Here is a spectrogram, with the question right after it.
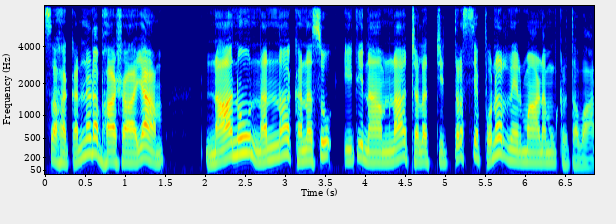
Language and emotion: Sanskrit, neutral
